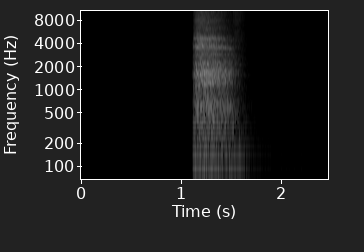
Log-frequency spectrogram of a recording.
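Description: After a second of dead silence, a man gives one short, breathy sigh lasting about half a second.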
